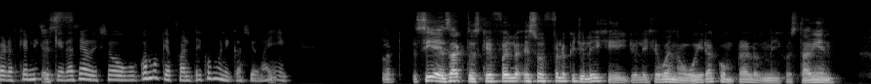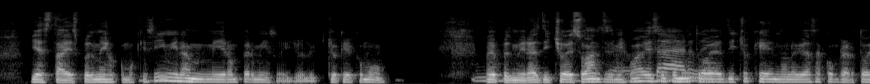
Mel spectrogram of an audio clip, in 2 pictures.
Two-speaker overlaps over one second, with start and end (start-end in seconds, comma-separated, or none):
13.6-16.0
